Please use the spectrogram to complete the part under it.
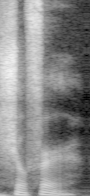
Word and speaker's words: chauffeur: But it says C-H. – Mm-hmm. It's pronounced chauffeur. C-H-A-U-F-F-E-R. Spell it. – C-H-A-U-F-F-E-U-R. – Yeah, chauffeur. – But usually C-H is pronounced ch. – True, but it's a French word, chauffeur. I believe it's French. But it is chauffeur.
